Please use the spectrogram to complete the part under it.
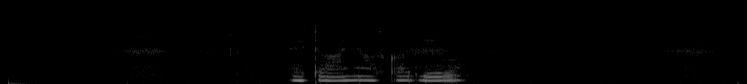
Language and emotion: Russian, sad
